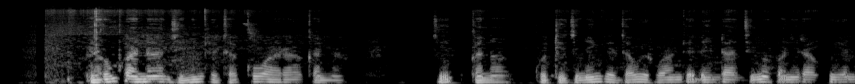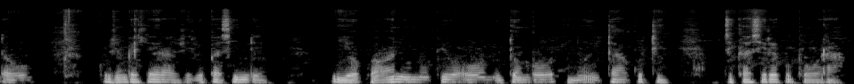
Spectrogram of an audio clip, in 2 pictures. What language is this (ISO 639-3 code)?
ndc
